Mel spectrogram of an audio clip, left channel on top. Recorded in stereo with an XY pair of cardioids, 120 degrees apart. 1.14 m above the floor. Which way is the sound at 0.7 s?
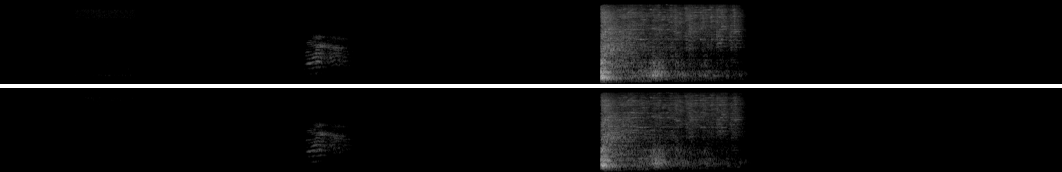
60° left.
